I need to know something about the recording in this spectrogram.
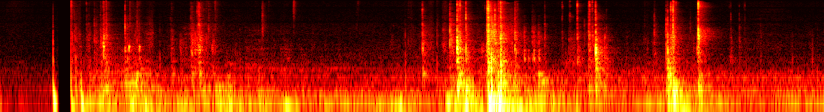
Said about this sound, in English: Okay, so this sound is my front door opening and then closing and then locking it.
